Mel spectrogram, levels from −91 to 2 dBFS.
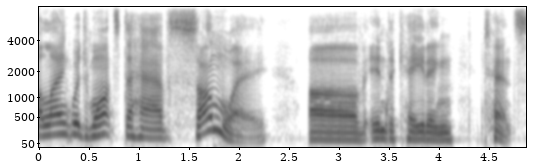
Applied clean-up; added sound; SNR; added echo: none; none; none; none.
